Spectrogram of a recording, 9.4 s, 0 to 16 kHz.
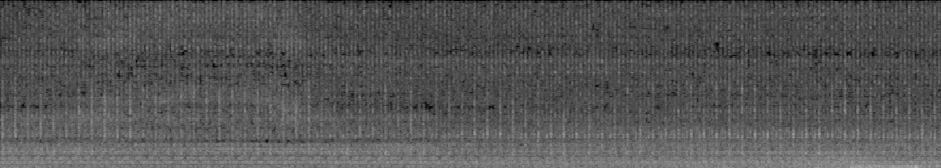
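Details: Dacia Sandero SCe75 at idle: light, sharp ticking about twice a second over a quiet, steady idle; ticking at idle, cause still to be traced.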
